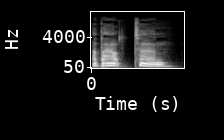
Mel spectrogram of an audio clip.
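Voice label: "about turn", English, British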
